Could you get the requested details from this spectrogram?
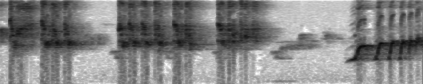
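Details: Energetic white-rumped shama singing for bird-luring: harsh, rattling chattering bursts separated by short gaps, then a quick series of bright rising whistled notes at the end.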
